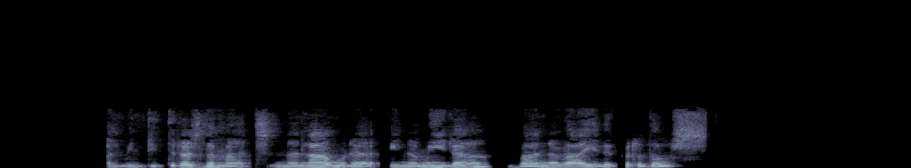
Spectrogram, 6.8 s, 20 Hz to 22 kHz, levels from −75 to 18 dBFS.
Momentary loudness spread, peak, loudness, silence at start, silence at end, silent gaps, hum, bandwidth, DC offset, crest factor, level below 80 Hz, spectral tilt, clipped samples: 11 LU; -4 dBFS; -20 LUFS; 0.8 s; 1.55 s; 2.87-2.93 s, 3.73-3.82 s; none; 8.2 kHz; under 0.1%; 18 dB; -62 dBFS; -5.5 dB/octave; under 0.1%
